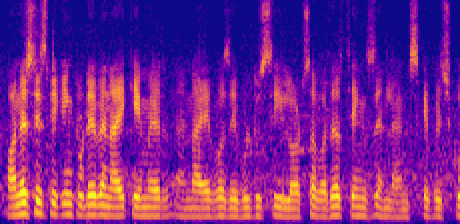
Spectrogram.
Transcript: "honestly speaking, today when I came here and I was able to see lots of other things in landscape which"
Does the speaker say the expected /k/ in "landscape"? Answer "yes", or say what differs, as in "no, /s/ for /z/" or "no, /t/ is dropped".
yes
